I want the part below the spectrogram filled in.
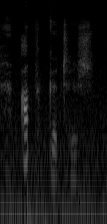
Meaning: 1. adoring 2. idolatrous
- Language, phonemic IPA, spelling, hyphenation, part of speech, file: German, /ˈapˌɡœtɪʃ/, abgöttisch, ab‧göt‧tisch, adjective, De-abgöttisch.ogg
